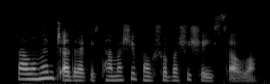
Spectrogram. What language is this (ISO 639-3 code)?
kat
